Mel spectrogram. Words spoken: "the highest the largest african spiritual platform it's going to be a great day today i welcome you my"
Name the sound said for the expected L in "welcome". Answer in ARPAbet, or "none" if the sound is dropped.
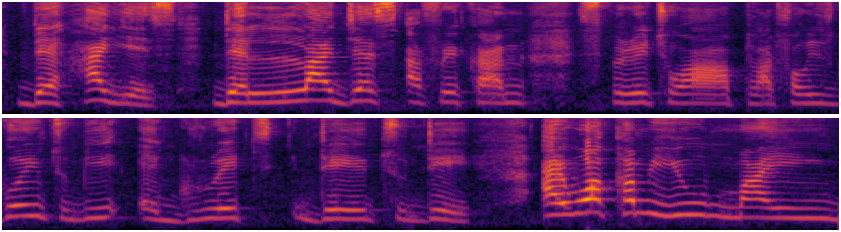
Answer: L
